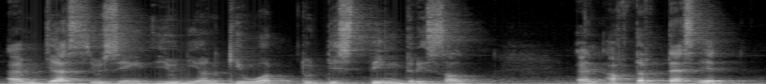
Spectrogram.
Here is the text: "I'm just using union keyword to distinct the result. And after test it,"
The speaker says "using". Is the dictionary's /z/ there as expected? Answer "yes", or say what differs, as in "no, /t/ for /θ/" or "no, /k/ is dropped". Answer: no, /s/ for /z/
